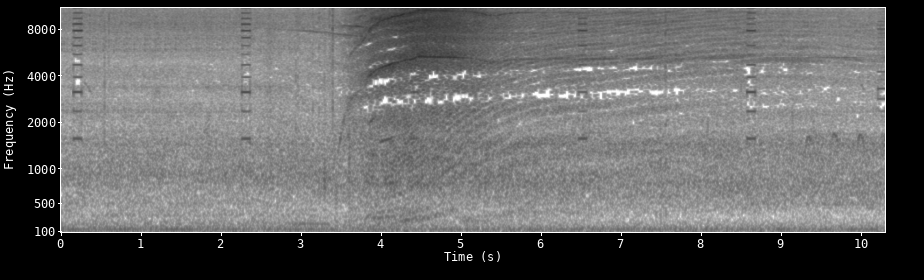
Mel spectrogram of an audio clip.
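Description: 80 mm electric ducted fan of an FMS BAE Hawk RC jet whining past in a low flyby, swelling about three and a half seconds in and falling in pitch as it moves away. A few short electronic beeps sound every couple of seconds, which the pilot takes for the flight battery running low.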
